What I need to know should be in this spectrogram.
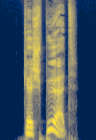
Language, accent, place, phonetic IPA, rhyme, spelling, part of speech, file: German, Germany, Berlin, [ɡəˈʃpyːɐ̯t], -yːɐ̯t, gespürt, verb, De-gespürt.ogg
- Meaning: past participle of spüren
